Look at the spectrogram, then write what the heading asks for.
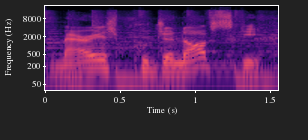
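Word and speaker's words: Mariusz Pudzianowski: i've taught myself that we've been saying it wrong for the past uh two decades marius pujanowski the w is a v in polish mariusz pujanowski legend ak marriage puzzinowski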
